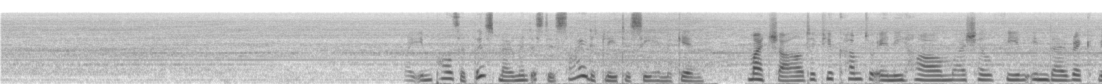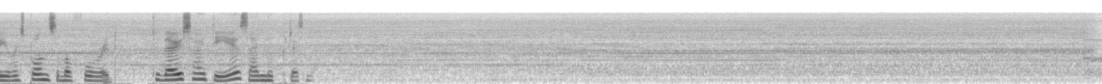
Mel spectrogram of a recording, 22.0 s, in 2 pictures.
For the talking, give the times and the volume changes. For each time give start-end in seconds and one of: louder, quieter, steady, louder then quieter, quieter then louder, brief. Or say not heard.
4.0-14.2 steady.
